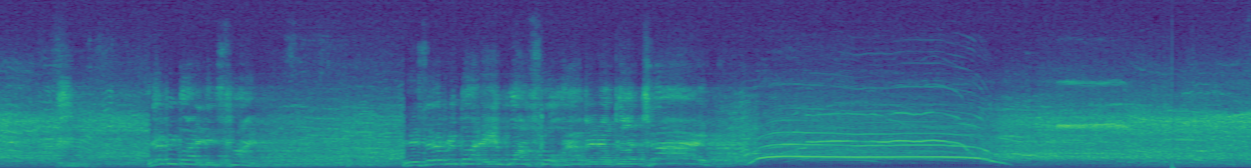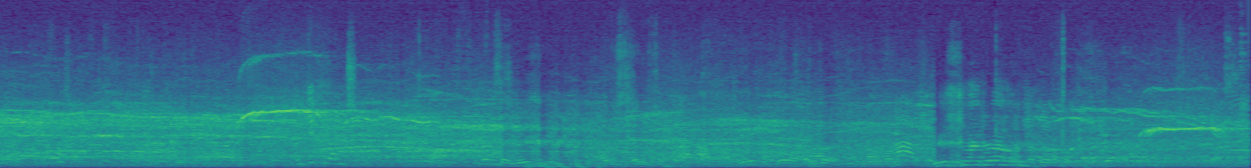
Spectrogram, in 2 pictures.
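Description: A large crowd cheers and whistles loudly outdoors.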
